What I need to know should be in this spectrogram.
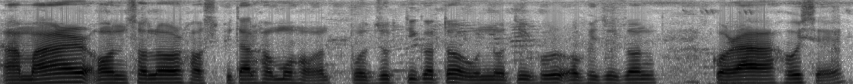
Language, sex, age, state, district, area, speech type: Assamese, male, 18-30, Assam, Jorhat, urban, spontaneous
